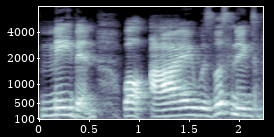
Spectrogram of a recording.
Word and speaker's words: Mabon: The way it's written out that we would pronounce it in the United States is Mabon, right? And then online you see that people say like, oh, like it's actually pronounced Mabon.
